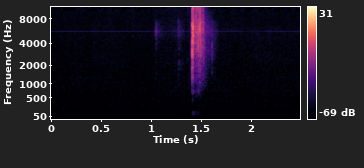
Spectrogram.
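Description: Plastic toys rattle in a plastic basket.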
